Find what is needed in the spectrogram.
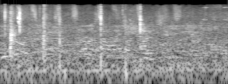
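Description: Indistinct voices of footballers calling across an outdoor pitch, with a few sharp taps scattered through.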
